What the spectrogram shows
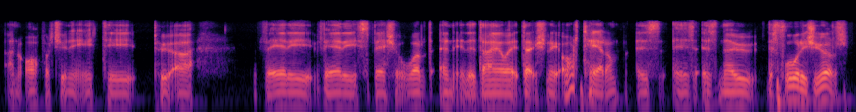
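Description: A man's voice: deep voice, fairly even intonation, normal speed, creaky, a bit bright, dry recording, dull audio. A man with a Scottish accent hosting a podcast in casual, rambling, jokey chat. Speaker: podcast host.

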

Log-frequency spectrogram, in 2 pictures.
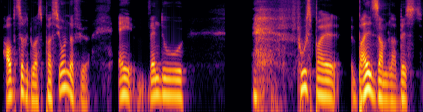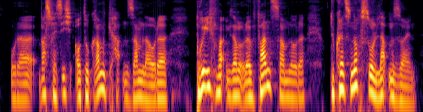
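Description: A man's voice: mid-range voice, animated, moderate pace, a little mellow, no room sound, clean studio sound. A young man in casual podcast chat, talking bluntly and emphatically with lots of slang. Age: young adult.

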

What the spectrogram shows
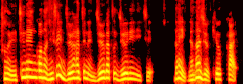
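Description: A woman co-hosting a casual chat podcast, retelling a story with lively acted-out quotes. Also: fairly high pitch, slow, no room sound, dull audio. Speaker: podcast co-host.

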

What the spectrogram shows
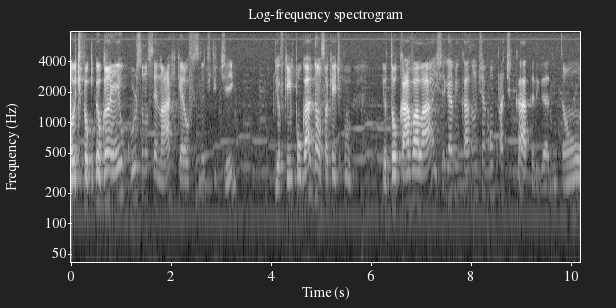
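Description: Male podcast guest, São Paulo Brazilian Portuguese accent, very bright forceful voice, slangy casual storyteller, music underneath. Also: on the high side. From Brazil, urban periphery. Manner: heavy street slang, frequent conversational tags. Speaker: comedian interview guest.

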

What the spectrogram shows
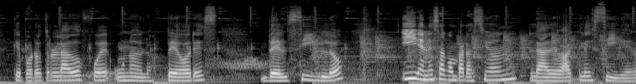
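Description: A woman, co-hosting a radio show and reading economic commentary in a measured voice that stresses key numbers. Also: lowish voice, darkish tone.

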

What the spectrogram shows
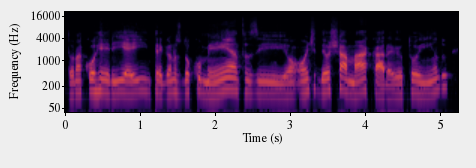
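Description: A man's voice: medium pitch, moderate pace, dry recording. A man hosting a casual podcast, telling a story with lots of slang and swearing. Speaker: podcast host.

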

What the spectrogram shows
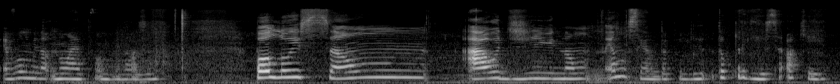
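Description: High-voiced young woman reading aloud sarcastically. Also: steady tone, moderate pace, fairly bright tone, a little hiss or hum. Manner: sarcastic, slangy asides between read passages. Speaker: reader. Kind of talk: casual read-aloud of a novel with asides.

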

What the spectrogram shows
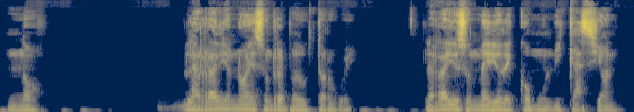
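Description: A man speaking with a Mexican Spanish accent tells animated, slang-filled stories in a relaxed podcast chat. His voice sits at a medium pitch, and he fills the talk with frequent casual fillers. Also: normal speed, no echo. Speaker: radio producer and host, guest.

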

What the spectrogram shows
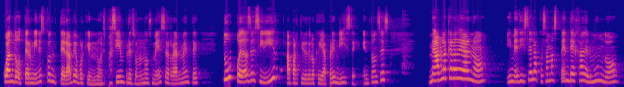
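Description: A woman's voice: fairly high pitch, expressive, moderate pace. A young woman with a Mexican accent, chatting casually and telling a personal story full of slang, acting out quoted lines. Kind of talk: casual chat.

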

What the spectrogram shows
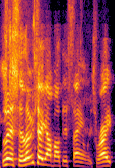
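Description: A woman with a Washington, D.C. accent telling stories in a casual, slangy, profane podcast chat, quick to laugh. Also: fairly high pitch, lively intonation, over a noisy crowd. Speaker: podcast co-host. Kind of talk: casual chat, animated storytelling.

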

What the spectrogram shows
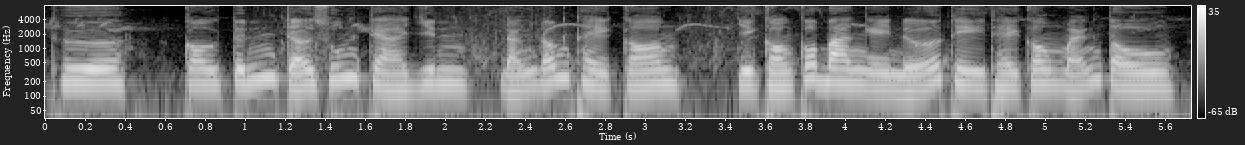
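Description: A man's voice: high voice, normal speed, pitched above the performer's own voice, natural voice. A polite poor boy musician, read by a man. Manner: polite, respectful.

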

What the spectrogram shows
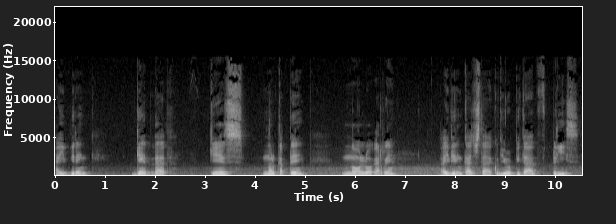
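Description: A man hosting a podcast language lesson, patiently repeating English phrases slowly for beginners. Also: medium pitch, creaky, dark tone, slight background noise. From Mexico. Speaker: podcast host and English teacher.

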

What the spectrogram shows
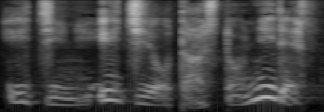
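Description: A nervous, pompous little rat stammers through his lessons, low, slow and whispery, as a woman reader puts him on. He clears his throat to seem important. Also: very animated, darkish tone, heavily acted. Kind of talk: storybook reading.

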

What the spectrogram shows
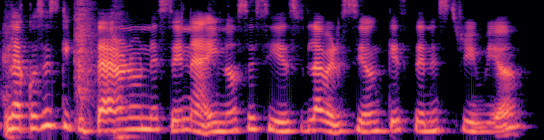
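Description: Young woman, Mexican Spanish accent, relaxed podcast co-host, animated and quick to laugh. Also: mid-range voice, slight background noise. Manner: animated, laughs often, many fillers. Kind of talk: casual chat.

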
